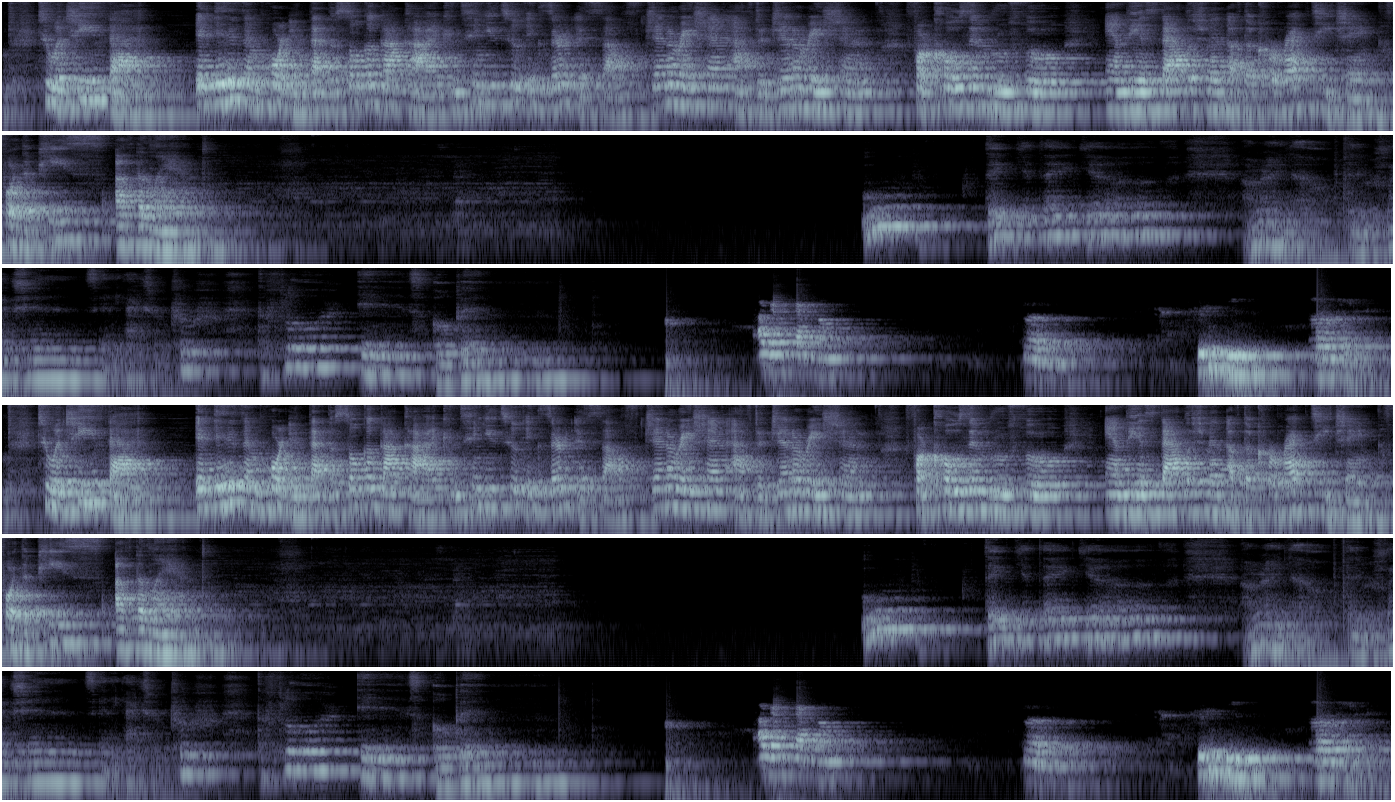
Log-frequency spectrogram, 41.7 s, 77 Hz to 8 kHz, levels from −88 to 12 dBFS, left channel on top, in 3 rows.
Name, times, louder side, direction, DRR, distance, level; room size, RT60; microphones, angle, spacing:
voice 1, 0.1-1.4 1.9-10.7 11.0-15.9, equal, 35° right, -1 dB, 0.9 m, -22 dB
voice 2, 22.5-33.5, equal, 65° right, -1 dB, 1.0 m, -35 dB
voice 3, 35.4-36.2 38.0-38.5 39.8-40.2 40.9-41.4, left 1 dB, 10° left, -2 dB, 0.6 m, -24 dB
6.8 x 2.5 x 2.8 m, 1.3 s
head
